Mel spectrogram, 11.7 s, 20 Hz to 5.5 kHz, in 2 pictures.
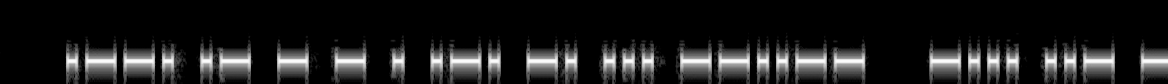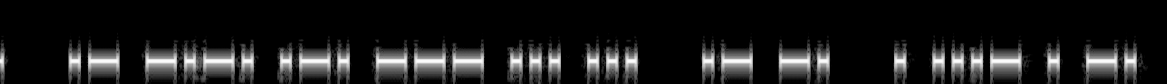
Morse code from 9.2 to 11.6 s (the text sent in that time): AN EVEN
